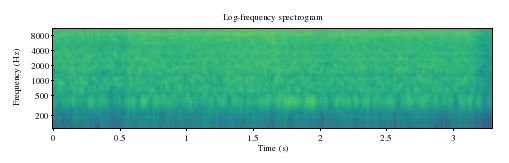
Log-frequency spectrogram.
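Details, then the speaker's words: 1966 Valiant Slant 6 after its first valve adjustment, engine buttoned up: smooth even idle, steady hum, no top-end ticking; much quieter, with better throttle response than before. "so much quieter once the engine was buttoned up again i fired it up and i was pleasantly surprised with the great throttle response it's even better than before"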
